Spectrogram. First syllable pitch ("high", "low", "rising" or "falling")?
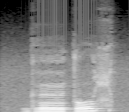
low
